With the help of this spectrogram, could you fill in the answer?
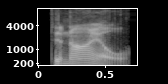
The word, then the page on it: denial: American English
